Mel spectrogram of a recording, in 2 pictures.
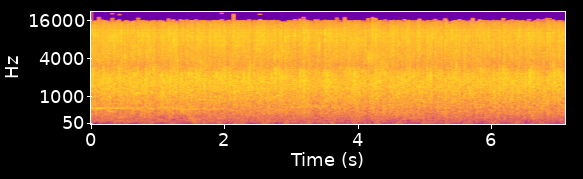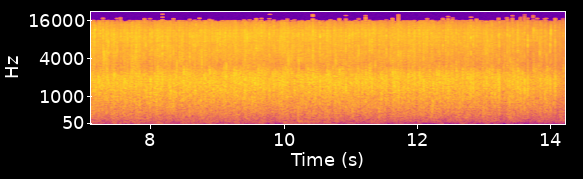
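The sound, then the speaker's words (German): Sustained applause from a large audience for the fiddlers at the close of a music performance event, dense and steady clapping filling the whole stretch at a constant, fairly loud level, with no speech over it. “Und ganz zum Schluss, wie's Dampfel fürs Brot, Applaus für unsere Dampfelgeiger.”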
